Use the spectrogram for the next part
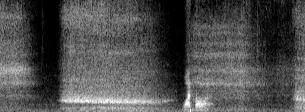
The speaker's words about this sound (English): Let's take three deep breaths. All right. Just center ourselves and get ready for this odyssey we're about to do. Okay. Okay, here we go. One, two, three. Breathe Everybody, with us at home. Join in.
